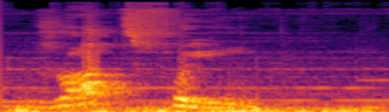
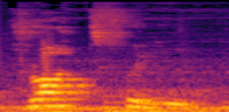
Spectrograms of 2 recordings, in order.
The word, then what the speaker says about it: wrathfully: Rahul's elder brother was wrathfully looking for those who had thrashed Rahul mercilessly. Wrathfully. The W is silent and the A makes an aw sound.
